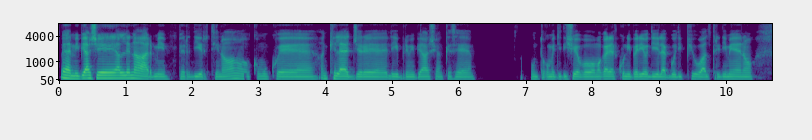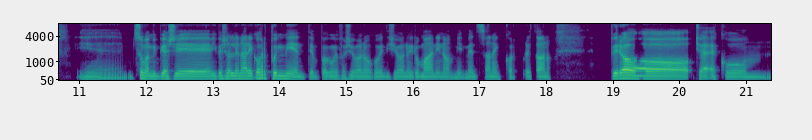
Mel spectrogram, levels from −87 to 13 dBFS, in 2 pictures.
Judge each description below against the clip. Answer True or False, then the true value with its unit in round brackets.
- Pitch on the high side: False (115 Hz)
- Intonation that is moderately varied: False (2.1 semitones)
